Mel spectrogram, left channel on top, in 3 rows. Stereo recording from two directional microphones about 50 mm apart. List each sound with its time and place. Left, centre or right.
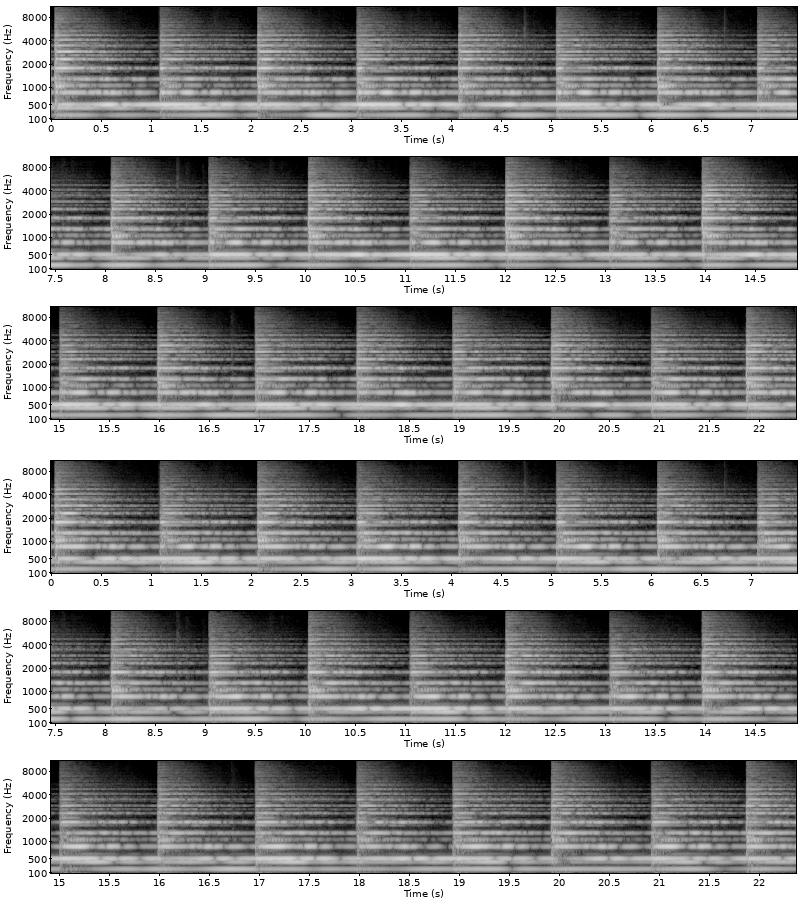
0.0 s church bell: left
13.9 s church bell: left
16.9 s church bell: left
20.9 s church bell: left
